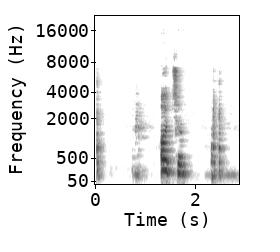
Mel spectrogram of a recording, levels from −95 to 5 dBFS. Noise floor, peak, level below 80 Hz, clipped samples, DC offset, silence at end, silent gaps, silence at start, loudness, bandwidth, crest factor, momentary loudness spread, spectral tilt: -86 dBFS; -6 dBFS; -74 dBFS; under 0.1%; under 0.1%; 0.35 s; none; 0.05 s; -25 LUFS; 7.6 kHz; 22 dB; 19 LU; -5 dB/octave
